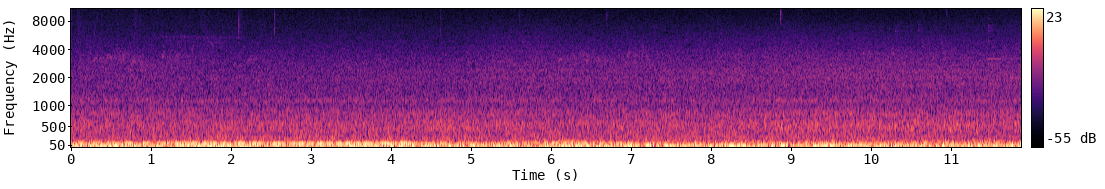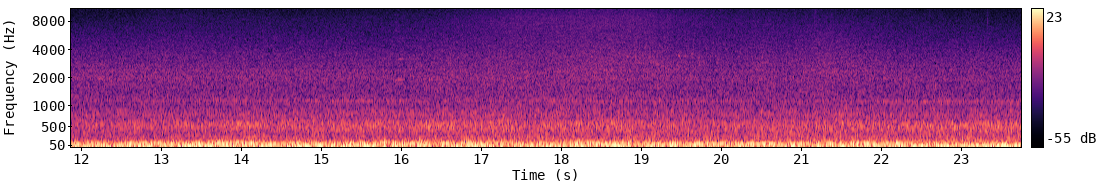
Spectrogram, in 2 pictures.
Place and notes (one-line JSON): {"title": "Columbia Gorge train and wind noise", "description": "a windy day in the gorge makes the passing trains blend in", "latitude": "45.59", "longitude": "-122.17", "altitude": "74", "timezone": "Europe/Tallinn"}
